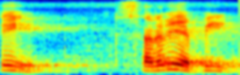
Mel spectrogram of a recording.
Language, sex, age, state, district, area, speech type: Sanskrit, male, 30-45, Telangana, Ranga Reddy, urban, spontaneous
